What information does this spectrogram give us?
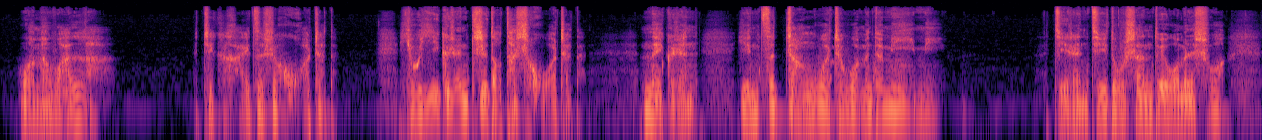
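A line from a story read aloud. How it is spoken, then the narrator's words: Low, hushed voice. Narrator (Chinese): 压低了声音对他说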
